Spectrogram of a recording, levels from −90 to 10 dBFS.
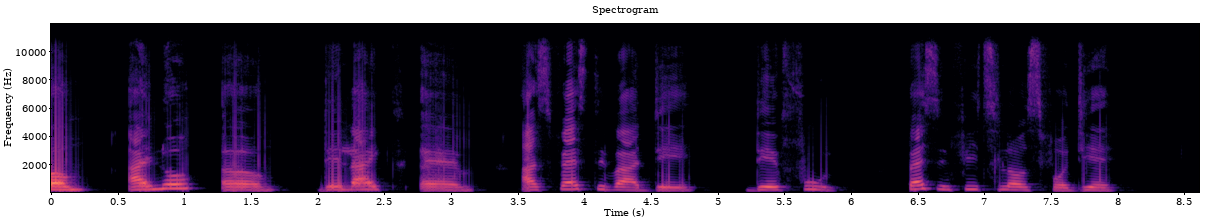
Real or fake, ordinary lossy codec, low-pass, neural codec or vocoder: real; none; 10.8 kHz; none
